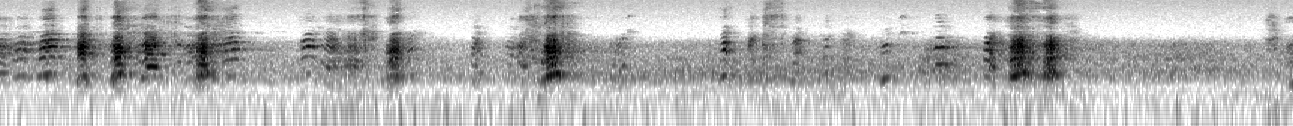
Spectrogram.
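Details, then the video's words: A captive coyote pair, a male attending a spayed female with intact ovaries, gives bursts of high, wavering yips and short barks during courtship in late February. "Coyote Mating Ritual And Vocalizations"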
